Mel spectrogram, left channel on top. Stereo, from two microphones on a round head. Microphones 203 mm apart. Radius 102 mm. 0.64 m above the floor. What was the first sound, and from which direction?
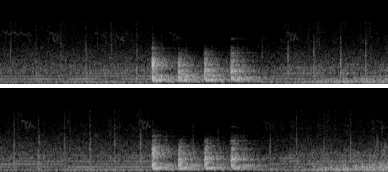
Knocking, 40° left (ahead or behind).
